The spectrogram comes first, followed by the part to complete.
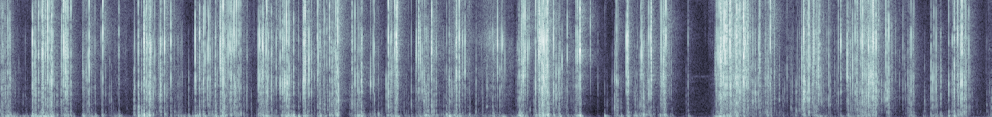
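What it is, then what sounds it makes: Plastic snack bag being crinkled. A full printed plastic cookie bag is held close to the mic and rubbed and crinkled by fingers wearing rubber toy hands. Dense, bright, crackly crinkling runs continuously in bursts, with brief quiet gaps.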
